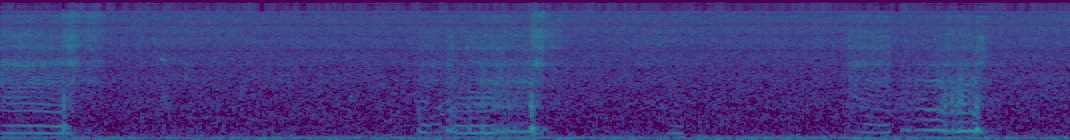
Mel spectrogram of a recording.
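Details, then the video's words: Hook, a three-legged pet cat, snoring comfortably: soft nasal, whistly snores with layered overtones, each breath lasting about half a second and recurring roughly every three seconds over a quiet low hum. "Hook the three legged cat snoring"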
